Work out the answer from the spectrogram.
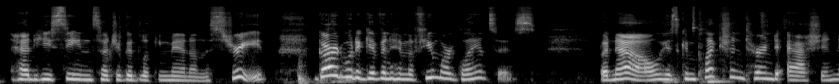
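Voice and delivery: plain reading voice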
